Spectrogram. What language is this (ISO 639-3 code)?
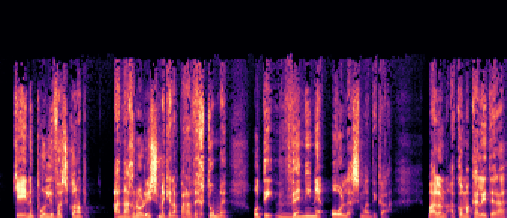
ell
